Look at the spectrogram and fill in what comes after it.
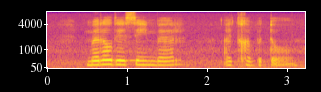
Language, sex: Afrikaans, female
